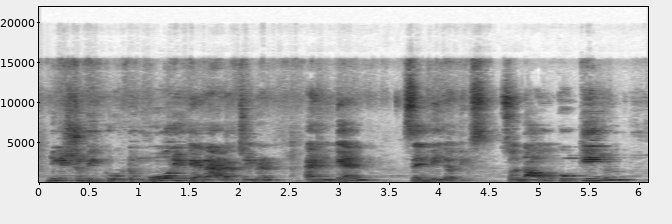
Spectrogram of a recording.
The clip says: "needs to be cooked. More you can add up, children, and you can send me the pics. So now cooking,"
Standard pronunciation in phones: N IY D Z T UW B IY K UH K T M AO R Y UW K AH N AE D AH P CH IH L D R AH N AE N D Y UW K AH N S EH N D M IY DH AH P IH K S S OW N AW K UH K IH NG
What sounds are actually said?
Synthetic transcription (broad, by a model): N IY D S T UW B IY K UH K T M AO R Y UW K AH N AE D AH CH IH L D R AH N AE N D Y UW K AH N S EH N D M IY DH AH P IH S S OW N AW K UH K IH NG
